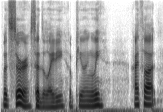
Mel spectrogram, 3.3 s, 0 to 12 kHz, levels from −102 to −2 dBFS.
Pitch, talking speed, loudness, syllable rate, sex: 130 Hz, 145 wpm, -17 LUFS, 5.1 syllables/s, male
